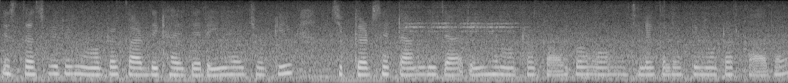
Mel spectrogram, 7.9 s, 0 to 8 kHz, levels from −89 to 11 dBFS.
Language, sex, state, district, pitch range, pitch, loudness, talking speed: Hindi, female, Uttar Pradesh, Varanasi, 195-220 Hz, 210 Hz, -15 LUFS, 120 wpm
